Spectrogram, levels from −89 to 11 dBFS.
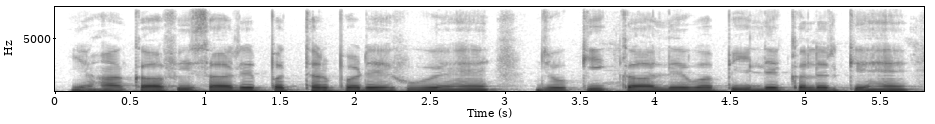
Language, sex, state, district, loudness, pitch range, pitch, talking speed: Hindi, male, Uttar Pradesh, Lalitpur, -14 LUFS, 140-145 Hz, 145 Hz, 155 wpm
